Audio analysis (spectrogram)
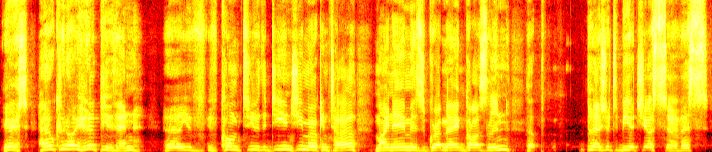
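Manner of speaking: a fussing merchant eager to help; fussy shopkeeper Gremag. Acted. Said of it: "he looks at you and says".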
